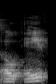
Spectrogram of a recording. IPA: oʊ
